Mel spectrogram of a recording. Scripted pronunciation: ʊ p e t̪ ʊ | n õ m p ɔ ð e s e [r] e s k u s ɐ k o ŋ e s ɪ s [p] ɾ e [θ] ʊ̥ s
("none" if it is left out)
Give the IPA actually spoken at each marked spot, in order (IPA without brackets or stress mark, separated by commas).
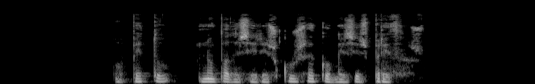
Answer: ɾ, p, θ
